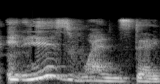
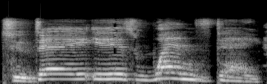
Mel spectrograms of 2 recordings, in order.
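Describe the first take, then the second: First: Said in the usual way. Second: Slow, even choral reading pace; slow read-along for kindergartners. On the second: Shown as a demonstration. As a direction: read it out slowly so the class can follow. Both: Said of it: "Read it with me".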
